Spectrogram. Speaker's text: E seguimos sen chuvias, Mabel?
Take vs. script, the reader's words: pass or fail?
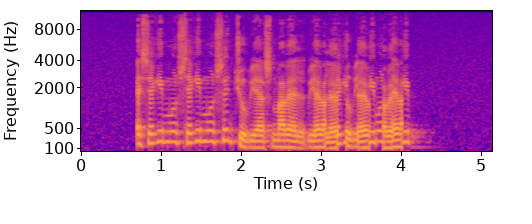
fail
